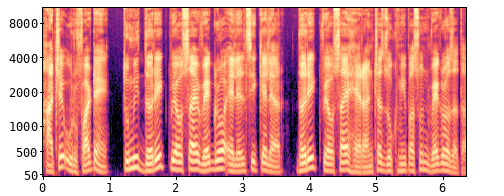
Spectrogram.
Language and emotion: Goan Konkani, neutral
